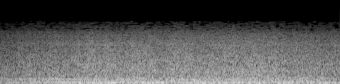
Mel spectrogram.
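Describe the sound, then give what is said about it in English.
Doe Run's lead, copper and zinc smelter runs in the high Andean town of La Oroya, Peru. It makes a loud, unbroken industrial roar, a dense rumble mixed with hiss that stays constant throughout. “This is the sound of globalization. American mining giant Doe Run operates this lead, copper, and zinc smelter here in the high Andean town of La Arroya, Peru.”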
